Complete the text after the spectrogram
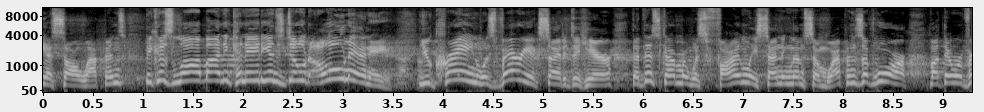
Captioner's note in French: voix de l'interprète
